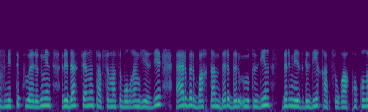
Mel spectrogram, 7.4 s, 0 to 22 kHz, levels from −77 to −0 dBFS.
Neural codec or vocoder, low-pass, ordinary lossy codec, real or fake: autoencoder, 48 kHz, 32 numbers a frame, DAC-VAE, trained on Japanese speech; 3.6 kHz; Opus, 64 kbps; fake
